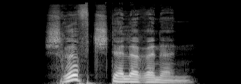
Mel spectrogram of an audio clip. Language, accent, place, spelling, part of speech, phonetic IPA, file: German, Germany, Berlin, Schriftstellerinnen, noun, [ˈʃʁɪftˌʃtɛləˌʁɪnən], De-Schriftstellerinnen.ogg
- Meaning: plural of Schriftstellerin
